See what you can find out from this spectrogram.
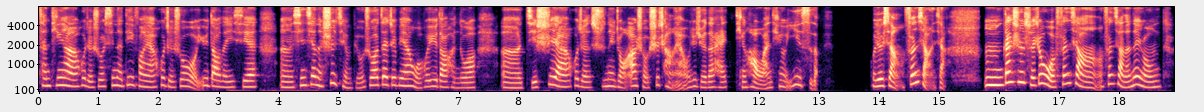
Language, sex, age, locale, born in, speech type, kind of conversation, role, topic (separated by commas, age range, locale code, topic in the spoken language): Chinese, female, 30-34, zh-CN, China, conversation, advice, user, 如何在网络上表达自己又能保护个人隐私？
